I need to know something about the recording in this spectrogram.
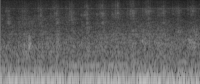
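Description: A car drives off slowly.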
